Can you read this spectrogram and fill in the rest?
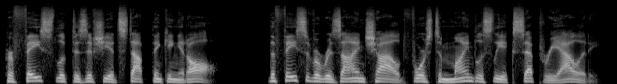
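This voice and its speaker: A man narrating a novel in a solemn, theatrical style with deliberate phrasing. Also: mid-range voice, fairly bright tone, no echo, studio quality. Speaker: audiobook narrator. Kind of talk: dramatic scripted novel narration.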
